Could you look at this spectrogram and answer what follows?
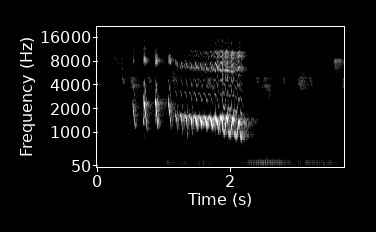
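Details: Loud black-naped oriole in 'teler' style, played to prompt other birds to sing: three piercing notes, then a rapid, rattling, buzzy run descending in pitch. Low background hum after it.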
